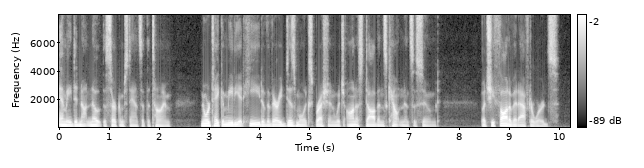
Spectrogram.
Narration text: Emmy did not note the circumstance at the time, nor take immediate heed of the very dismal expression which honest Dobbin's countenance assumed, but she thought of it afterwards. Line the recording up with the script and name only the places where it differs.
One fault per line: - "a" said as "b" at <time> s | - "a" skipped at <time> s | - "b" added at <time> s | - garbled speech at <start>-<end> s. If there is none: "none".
none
